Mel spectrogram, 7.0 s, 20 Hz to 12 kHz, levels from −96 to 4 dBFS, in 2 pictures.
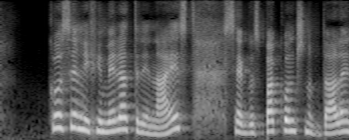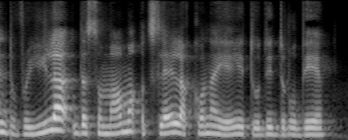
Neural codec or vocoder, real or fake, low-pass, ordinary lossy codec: codec, 24 kHz, 0.9 kbps, WavTokenizer, large speech release; fake; none; none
